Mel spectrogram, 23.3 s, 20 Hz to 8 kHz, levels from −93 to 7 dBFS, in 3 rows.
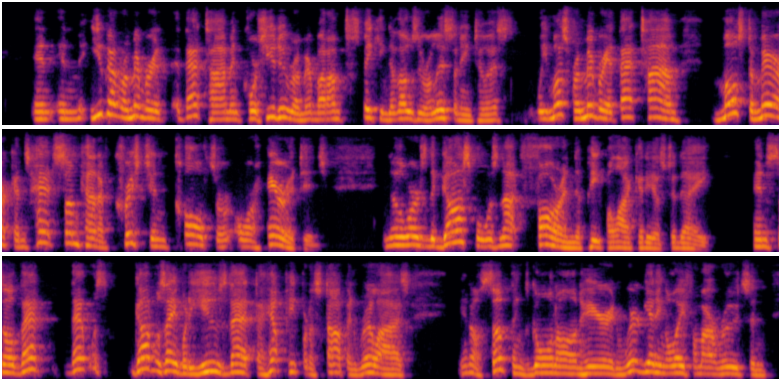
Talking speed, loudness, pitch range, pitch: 225 wpm, -19 LUFS, 160-215 Hz, 180 Hz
